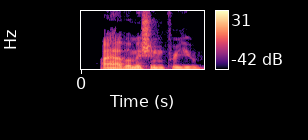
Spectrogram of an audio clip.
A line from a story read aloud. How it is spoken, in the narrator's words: said His Holiness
